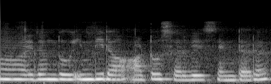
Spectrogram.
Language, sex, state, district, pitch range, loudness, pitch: Kannada, female, Karnataka, Dakshina Kannada, 210-235 Hz, -12 LUFS, 230 Hz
